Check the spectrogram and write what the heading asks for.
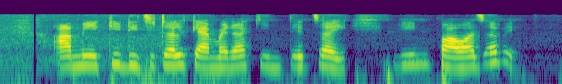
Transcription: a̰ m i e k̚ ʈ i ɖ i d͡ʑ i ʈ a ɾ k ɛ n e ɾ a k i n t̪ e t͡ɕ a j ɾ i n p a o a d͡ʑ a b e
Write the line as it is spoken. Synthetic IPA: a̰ m i e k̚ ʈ i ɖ i d͡ʑ i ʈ a l k ɛ m e ɾ a k i n t̪ e t͡ɕ a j ɾ i n p a o a d͡ʑ a b e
